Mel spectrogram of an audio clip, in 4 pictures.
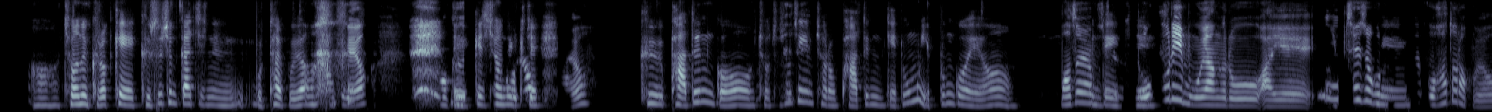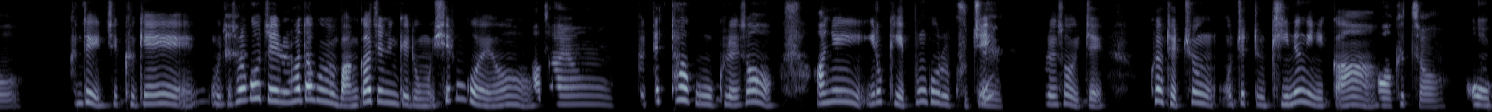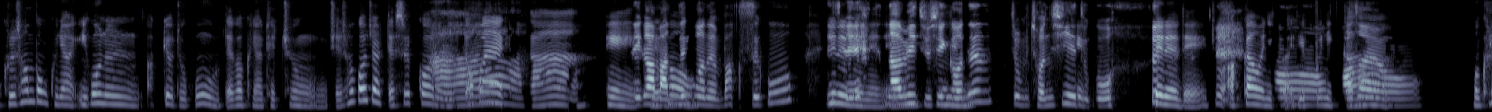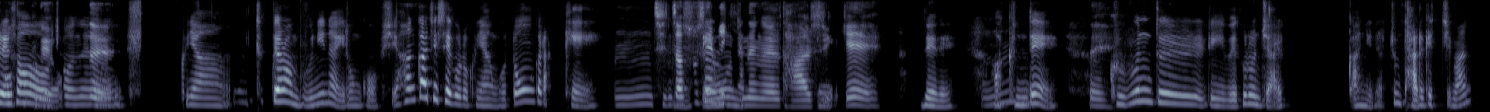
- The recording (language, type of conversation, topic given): Korean, unstructured, 요즘 가장 즐겨 하는 취미는 무엇인가요?
- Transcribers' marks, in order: other background noise; laugh; unintelligible speech; unintelligible speech; laugh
